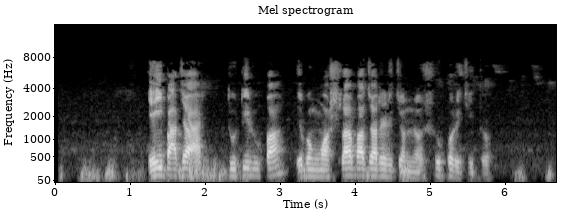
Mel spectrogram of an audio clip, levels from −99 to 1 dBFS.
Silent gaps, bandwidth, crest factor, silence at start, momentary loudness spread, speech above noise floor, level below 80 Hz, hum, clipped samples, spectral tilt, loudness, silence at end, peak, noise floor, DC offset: none; 7.6 kHz; 20 dB; 0.35 s; 23 LU; 30 dB; -54 dBFS; none; under 0.1%; -5 dB/octave; -19 LUFS; 0.1 s; -2 dBFS; -48 dBFS; under 0.1%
